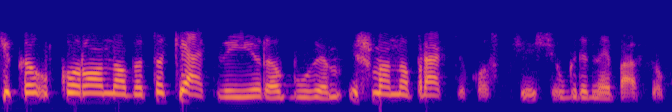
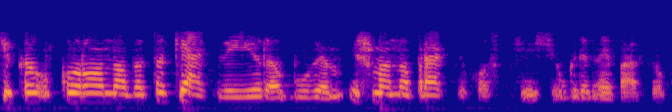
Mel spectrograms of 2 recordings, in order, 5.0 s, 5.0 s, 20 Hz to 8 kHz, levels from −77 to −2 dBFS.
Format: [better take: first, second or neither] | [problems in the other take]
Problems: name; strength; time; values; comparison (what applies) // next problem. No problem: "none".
first | room echo; dies away in 0.2 s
